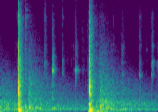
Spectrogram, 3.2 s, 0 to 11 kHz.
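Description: A Charles Daly 601 DPS semi-automatic shotgun firing 1 oz high-velocity steel shot outdoors, two sharp loud blasts about a second and a half apart, each trailing off in a short echo.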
